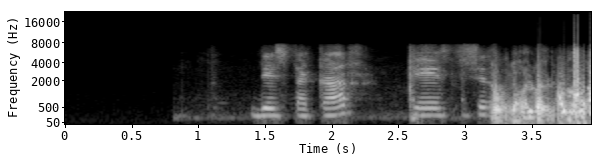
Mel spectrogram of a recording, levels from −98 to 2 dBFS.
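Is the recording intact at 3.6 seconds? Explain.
No. From 3.19 s to the end, right after "que este", a codec payload misread turns the sound into garbled noise and warble. The frames packed octet-aligned are decoded as bandwidth-efficient AMR, so every field is read from the wrong bits. Low-bitrate roughness would still track the speech, but this warble barely follows it.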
